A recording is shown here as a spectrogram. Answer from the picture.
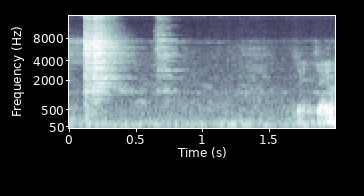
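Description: Metal clinking of knife and golok blades knocking together as they are handled: one sharp, ringing clink about a quarter second in, then a fainter one just after.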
